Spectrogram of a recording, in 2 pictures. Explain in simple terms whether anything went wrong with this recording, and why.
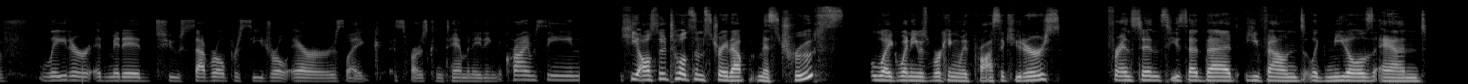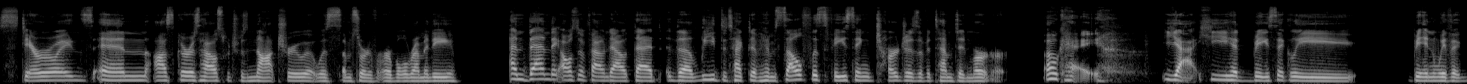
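For the first 5.9 seconds the speech sounds dull, quieter and slightly noisier, with nothing above 8 kHz. It then clears abruptly after a brief 80 ms gap. That points to the input having likely switched to a poorer device. A steady filter wouldn't also change the level and background noise together.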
